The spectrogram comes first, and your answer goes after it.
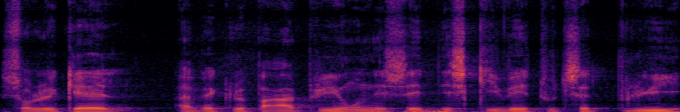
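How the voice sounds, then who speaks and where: Monotone, flat intonation at a fairly quick pace, on a very clean recording with a silent background. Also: man. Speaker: rapper. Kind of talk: casual chat.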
